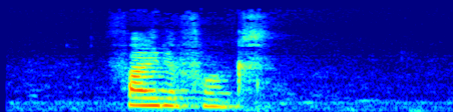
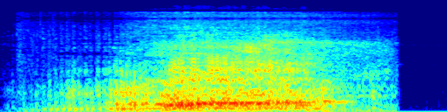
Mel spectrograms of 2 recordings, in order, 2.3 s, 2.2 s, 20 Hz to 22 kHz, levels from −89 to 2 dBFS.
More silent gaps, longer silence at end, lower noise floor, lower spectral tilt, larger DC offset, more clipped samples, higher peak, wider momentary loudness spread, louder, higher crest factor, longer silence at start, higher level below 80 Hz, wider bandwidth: neither; first, 0.95 s vs 0.3 s; first, -59 dBFS vs -39 dBFS; second, -4 dB/octave vs -6 dB/octave; second, under 0.1% vs 0.4%; neither; second, -8 dBFS vs -2 dBFS; second, 16 LU vs 20 LU; second, -23 LUFS vs -15 LUFS; about the same, 20 dB vs 16 dB; first, 0.65 s vs 0.3 s; second, -68 dBFS vs -42 dBFS; about the same, 15 kHz vs 14.5 kHz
